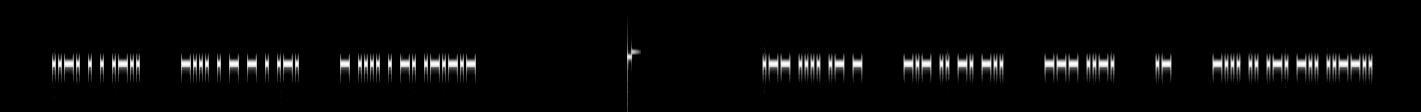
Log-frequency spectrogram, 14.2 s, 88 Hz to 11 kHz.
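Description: Fast Morse code at about 40 words per minute with doubled word spacing, sending practice sentences built from the top 400 words: a steady mid-pitched tone keyed in rapid dots and dashes, grouped into words separated by short pauses, with one sharp click in a longer gap midway.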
